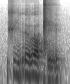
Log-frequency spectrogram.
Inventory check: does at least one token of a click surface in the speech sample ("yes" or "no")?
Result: yes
